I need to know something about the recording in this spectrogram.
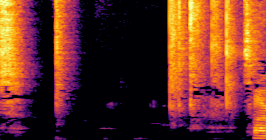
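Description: Light clicks of coins and dice handled on a tabletop: a single click about half a second in, then a quick run of small clicks just before speech resumes.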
